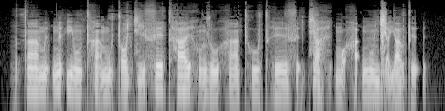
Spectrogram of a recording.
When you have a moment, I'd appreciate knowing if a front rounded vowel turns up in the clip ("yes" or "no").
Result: no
